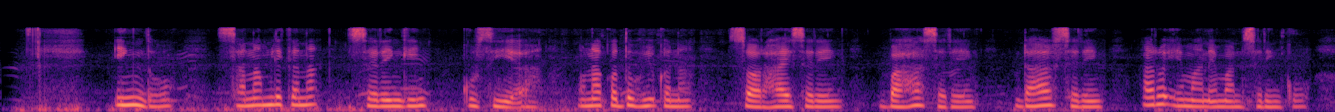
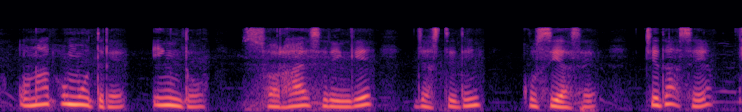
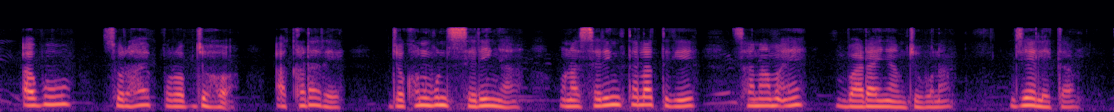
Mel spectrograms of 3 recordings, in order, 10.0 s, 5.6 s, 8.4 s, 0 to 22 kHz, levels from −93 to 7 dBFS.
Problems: background sounds at intervals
